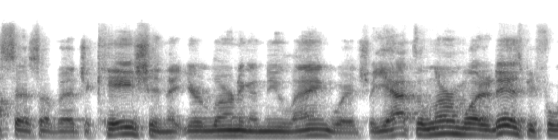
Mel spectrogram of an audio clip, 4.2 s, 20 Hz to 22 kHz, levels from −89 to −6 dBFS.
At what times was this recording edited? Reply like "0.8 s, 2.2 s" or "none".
2.7 s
